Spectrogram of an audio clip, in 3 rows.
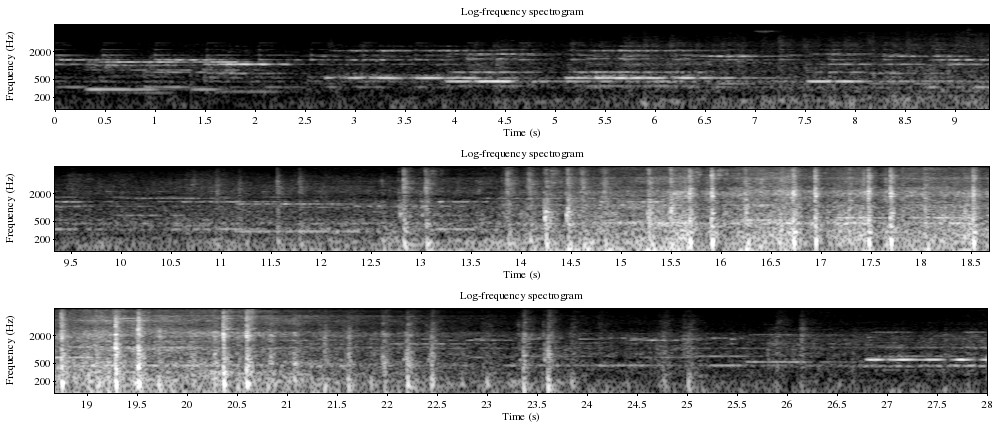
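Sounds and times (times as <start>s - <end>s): level-crossing warning bell: 0.0s - 28.0s
train wheels clacking: 5.8s - 28.0s.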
